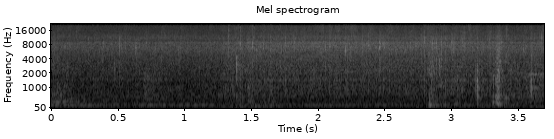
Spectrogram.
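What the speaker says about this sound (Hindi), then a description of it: "अब सारी सब्जियों को भी फ्राई करेंगे, बस हमने फ्राई करना है।" Chicken frying with carrot, capsicum and cabbage in a pan, a steady close hiss of sizzling oil with faint crackles and a few sharper pops toward the end, no voices.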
